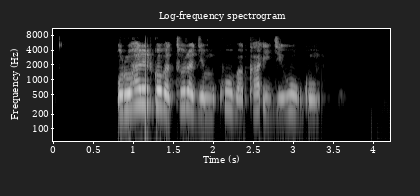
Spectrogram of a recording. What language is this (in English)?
Kinyarwanda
